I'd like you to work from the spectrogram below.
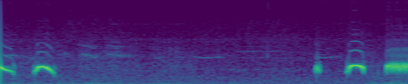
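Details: Spotted dove calling to entice wild doves: two arched coos, a long quiet stretch, then a short note, an arched coo and a drawn-out harsh coo. No other sounds.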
